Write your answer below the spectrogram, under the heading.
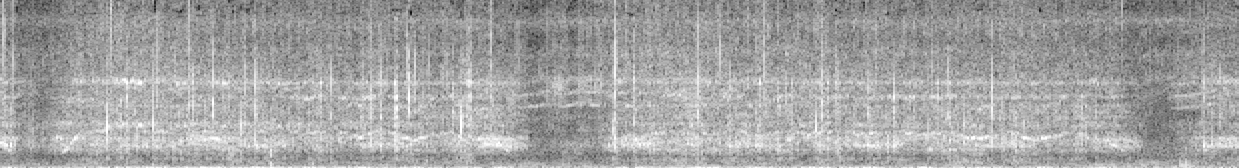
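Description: Wild animals calling in a steady high-pitched chorus that drops out briefly twice, over a low rumbling background noise.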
